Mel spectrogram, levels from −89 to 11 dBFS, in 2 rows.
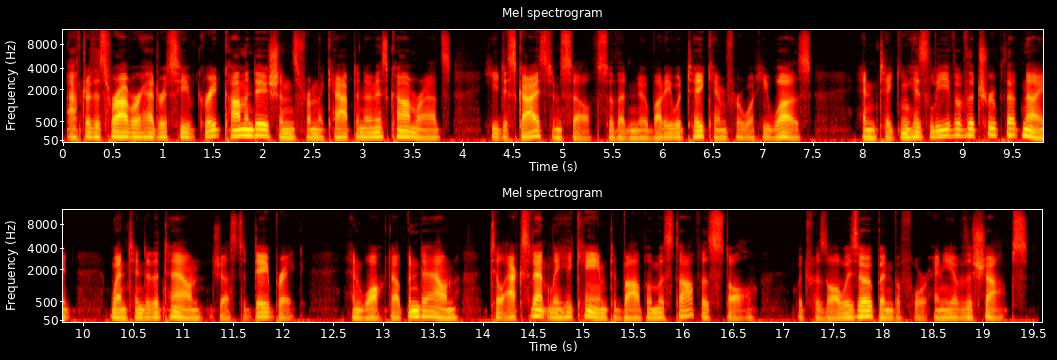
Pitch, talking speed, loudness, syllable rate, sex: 100 Hz, 195 wpm, -24 LUFS, 5.6 syllables/s, male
